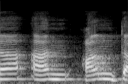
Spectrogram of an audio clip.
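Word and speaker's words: أنعمت: صراط الذین انعمت علیہم، دیکھیں یہاں امام فرماتے ہیں انعمت علیہم، ان میں حمزے ہیں، انعمت میں عین ہے. عین اور حمزے کا تلفظ میں باید فرق ہونا چاہیے. اہدنا الصراط المستقیم صراط الذین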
